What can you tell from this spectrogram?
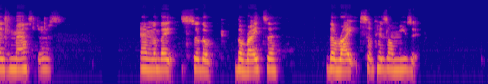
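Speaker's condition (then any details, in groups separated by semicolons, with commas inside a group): Cerebral palsy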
